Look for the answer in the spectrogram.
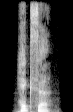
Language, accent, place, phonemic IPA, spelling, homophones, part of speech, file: German, Germany, Berlin, /ˈhɛksə/, Haeckse, Hexe, noun, De-Haeckse.ogg
- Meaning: synonym of Hackerin (female hacker, especially in relation to the Chaos Computer Club)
